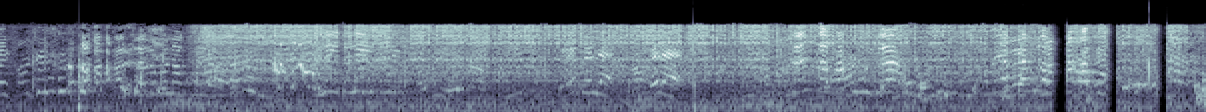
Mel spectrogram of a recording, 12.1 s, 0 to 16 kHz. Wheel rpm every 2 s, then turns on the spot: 80, 160, 160, 160, 150, 120.
none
